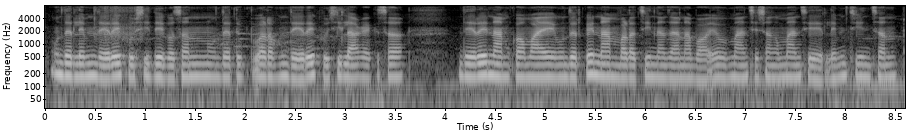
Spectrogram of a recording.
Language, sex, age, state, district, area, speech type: Nepali, female, 60+, West Bengal, Jalpaiguri, urban, spontaneous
